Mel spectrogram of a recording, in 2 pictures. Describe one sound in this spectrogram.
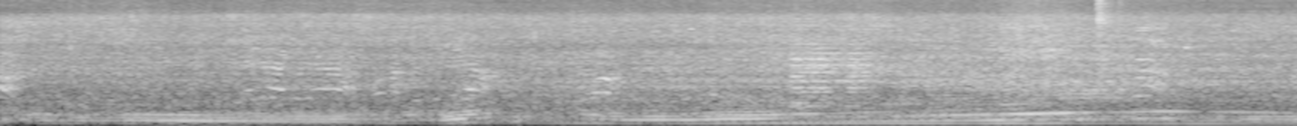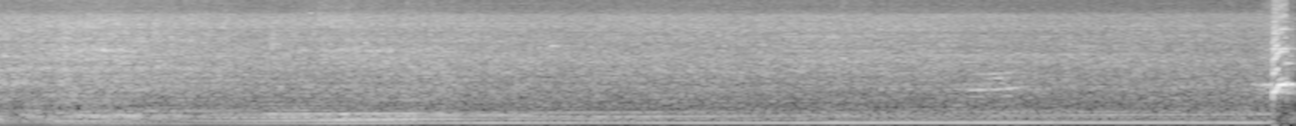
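A motorbike engine hums past.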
